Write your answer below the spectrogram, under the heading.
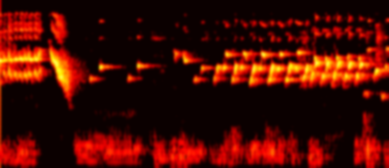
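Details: A seven-month-old European goldfinch hybrid sings a fast, high, tinkling twitter of short liquid notes while a man talks steadily beneath it.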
